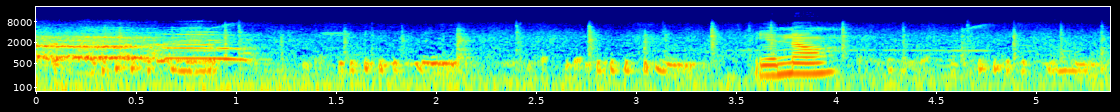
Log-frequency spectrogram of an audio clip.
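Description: Pigeons coo as a pair bonds, with low repeated calls running under someone speaking Tagalog, and a louder rising call breaking through near the middle.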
